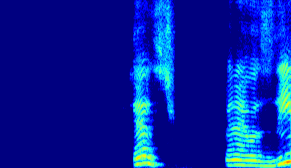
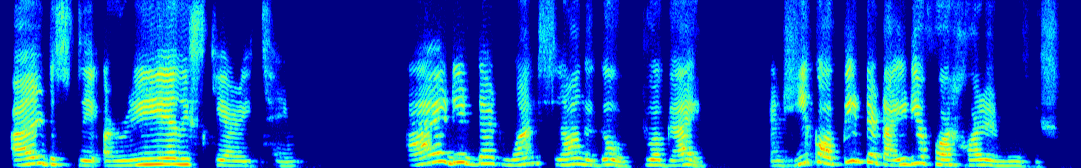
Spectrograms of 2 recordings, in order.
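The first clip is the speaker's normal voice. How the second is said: plain reading voice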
